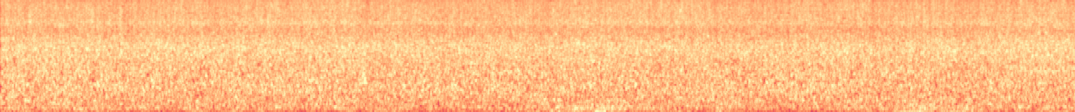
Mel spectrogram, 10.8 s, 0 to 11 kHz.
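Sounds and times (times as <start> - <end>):
rain pouring: 0.0 - 10.7.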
